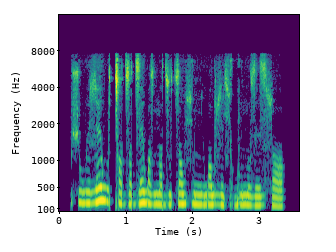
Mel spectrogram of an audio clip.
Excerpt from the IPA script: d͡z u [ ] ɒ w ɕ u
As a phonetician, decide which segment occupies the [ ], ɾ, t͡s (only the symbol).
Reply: t͡s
